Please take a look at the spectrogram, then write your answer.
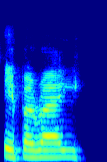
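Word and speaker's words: Ibehre: No, there's no M. Do you want to say it properly on the pod? I kind of like assumed that if you were saying it incorrectly, you'd want to correct it. – Absolutely, it's, yeah. – It hasn't got an M in it. It's Ibaray.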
